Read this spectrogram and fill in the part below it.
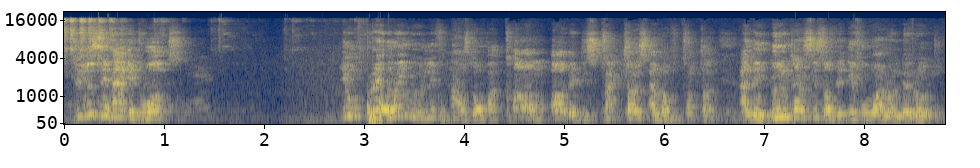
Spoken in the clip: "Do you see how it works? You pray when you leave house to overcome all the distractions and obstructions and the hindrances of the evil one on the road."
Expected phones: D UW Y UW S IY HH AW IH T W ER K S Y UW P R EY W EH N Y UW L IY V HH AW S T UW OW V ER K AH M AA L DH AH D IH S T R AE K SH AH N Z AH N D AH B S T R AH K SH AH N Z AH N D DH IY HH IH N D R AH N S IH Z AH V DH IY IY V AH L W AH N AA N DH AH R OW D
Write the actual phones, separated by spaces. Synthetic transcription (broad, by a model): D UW Y UW S IY HH AW IH T W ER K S Y UW P R EY W EH N Y UW L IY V HH AW S T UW OW V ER K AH M AA L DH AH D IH S T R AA K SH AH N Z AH N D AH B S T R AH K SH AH N AH N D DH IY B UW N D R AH N S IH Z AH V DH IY IY V AH L W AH N AA N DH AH R OW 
